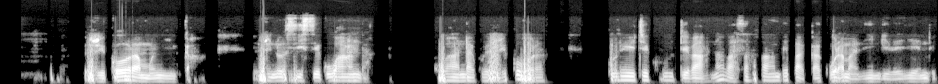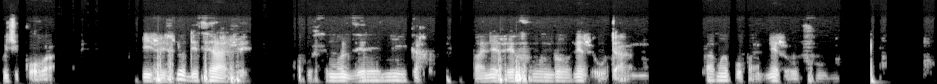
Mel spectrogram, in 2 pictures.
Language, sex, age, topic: Ndau, female, 36-49, education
